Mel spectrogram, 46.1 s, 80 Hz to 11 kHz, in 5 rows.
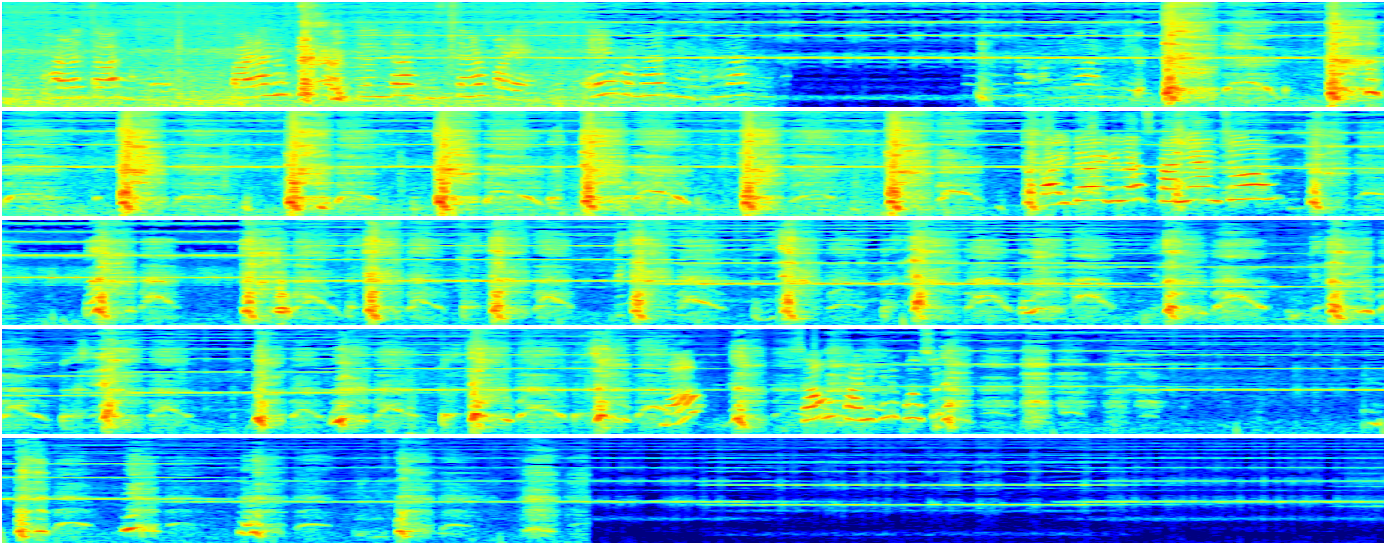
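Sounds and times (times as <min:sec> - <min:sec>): high droning music tone: 0:00.0 - 0:46.0
person coughing: 0:02.0 - 0:02.5, 0:07.5 - 0:09.3, 0:10.0 - 0:10.4, 0:11.1 - 0:14.5, 0:15.1 - 0:16.2, 0:17.9 - 0:18.2, 0:19.0 - 0:25.4, 0:26.2 - 0:26.6, 0:27.2 - 0:34.2, 0:36.8 - 0:37.9, 0:39.5 - 0:39.8.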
